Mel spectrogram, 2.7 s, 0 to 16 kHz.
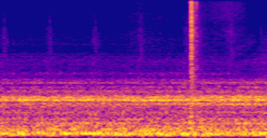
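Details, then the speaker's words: Diesel heater set to top temperature 35 °C at full speed; steady fan hum, constant mid-pitched tone and faint pump ticks about twice a second as the pump kicks up and the second heat bar comes in; normal running. "You hear the pump kicking up, second degree coming in, second bar coming in. When it gets hot, you'll notice the difference."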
